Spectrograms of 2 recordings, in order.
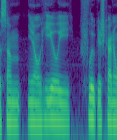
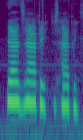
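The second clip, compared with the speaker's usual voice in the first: mock very high, cartoonish puppet voice; 10 semitones higher than usual. Playing the introduced guest, Ronda Rousey: Ronda Rousey impression, Muppet voice. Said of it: "Why do you sound like a Muppet?".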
